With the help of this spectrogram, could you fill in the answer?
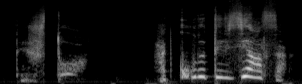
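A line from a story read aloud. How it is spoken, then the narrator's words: Hissed. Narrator (Russian): прошипела Эл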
